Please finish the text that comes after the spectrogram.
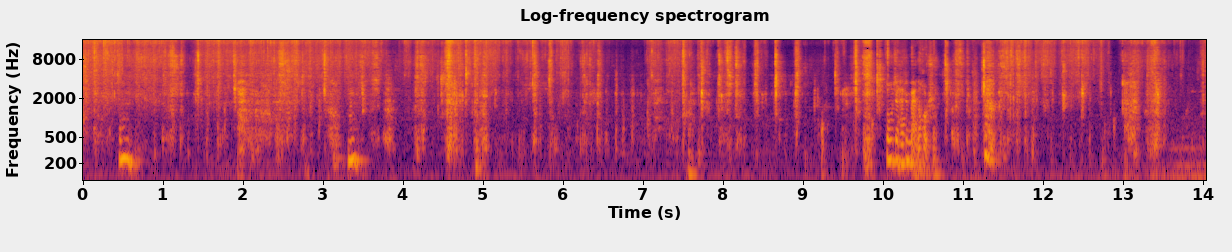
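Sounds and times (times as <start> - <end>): chewing and lip-smacking: 0.0 - 14.0
brief low hum: 13.5 - 14.0.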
